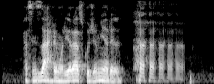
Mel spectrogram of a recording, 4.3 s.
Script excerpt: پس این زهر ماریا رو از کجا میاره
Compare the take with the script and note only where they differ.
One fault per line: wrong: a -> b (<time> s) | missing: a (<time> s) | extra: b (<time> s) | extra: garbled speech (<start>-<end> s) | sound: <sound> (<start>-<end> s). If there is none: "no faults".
sound: laugh (2.6-3.7 s)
